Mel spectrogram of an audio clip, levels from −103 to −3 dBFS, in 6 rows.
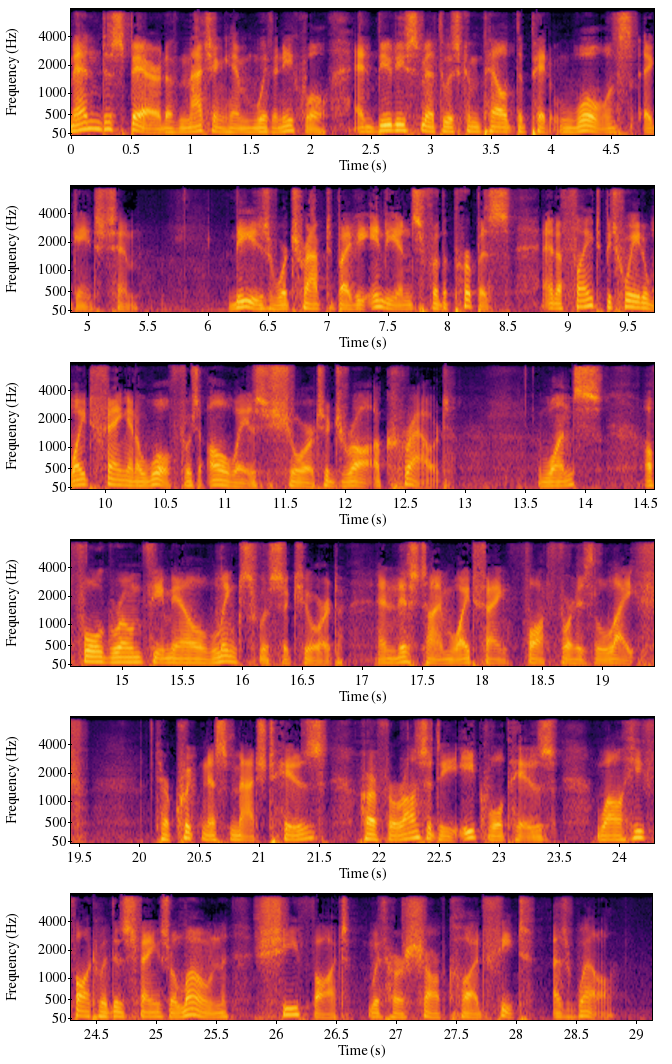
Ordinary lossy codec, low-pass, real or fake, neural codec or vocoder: AAC, 32 kbps; 7.2 kHz; fake; codec, 16 kHz, 2 kbps, FunCodec, trained on LibriTTS, 25 frames a second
